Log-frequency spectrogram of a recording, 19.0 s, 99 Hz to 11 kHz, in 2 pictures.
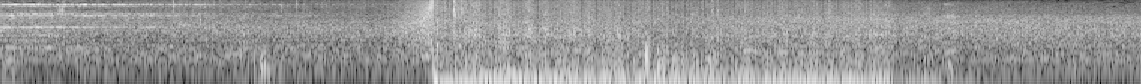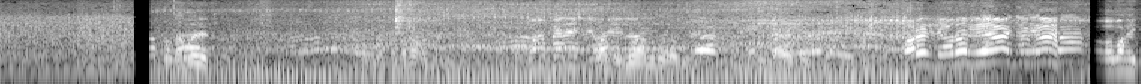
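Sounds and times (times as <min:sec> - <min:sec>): road traffic: 0:00.0 - 0:19.0
vehicle engine running: 0:03.3 - 0:14.4
people's voices: 0:10.8 - 0:19.0.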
